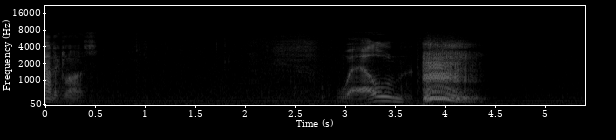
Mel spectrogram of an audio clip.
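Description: An elderly man speaks calmly and gravely in short bursts.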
